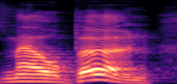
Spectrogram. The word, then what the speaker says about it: Melbourne: Then back to Melbourne, pronounced Melbourne.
